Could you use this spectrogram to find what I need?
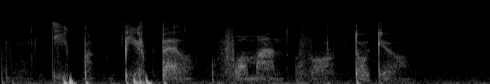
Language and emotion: Russian, neutral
